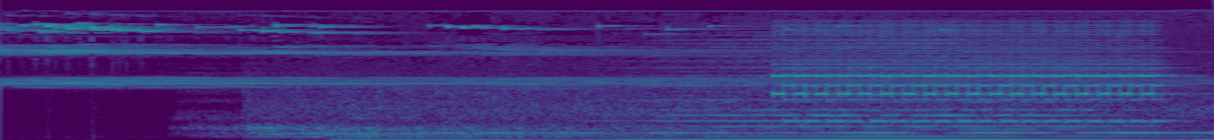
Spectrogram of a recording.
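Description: telephone bell ringing

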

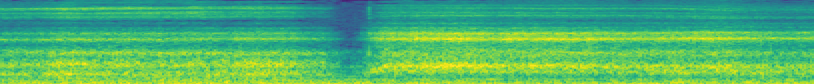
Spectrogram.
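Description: deep heavy breathing

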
